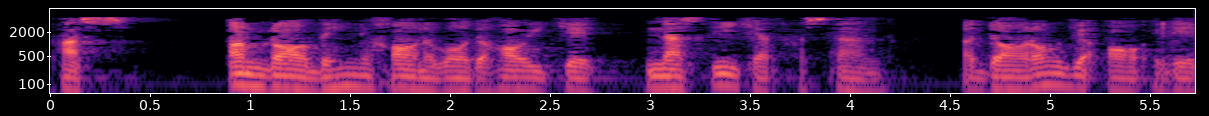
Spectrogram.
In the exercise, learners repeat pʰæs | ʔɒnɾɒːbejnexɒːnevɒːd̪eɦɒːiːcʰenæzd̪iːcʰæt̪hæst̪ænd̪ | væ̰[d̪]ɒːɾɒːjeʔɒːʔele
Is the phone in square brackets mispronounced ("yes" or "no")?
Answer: no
